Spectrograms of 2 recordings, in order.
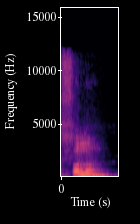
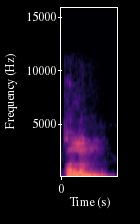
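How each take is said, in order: First: It begins with an f sound. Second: It begins with a breathy p sound. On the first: The speaker calls it wrong. "It is not phalam or phal" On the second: The speaker calls it right. "We say palam"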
